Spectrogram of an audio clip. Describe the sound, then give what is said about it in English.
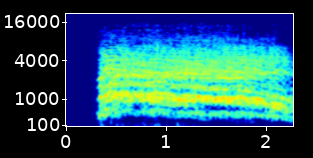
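A crowd cheering sound effect: a loud crowd bursts into cheering and screaming, a sustained wall of excited voices that starts abruptly and holds steady for about two seconds before starting to fade. “I thought no one was going to cheer for me because it's been so long.”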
